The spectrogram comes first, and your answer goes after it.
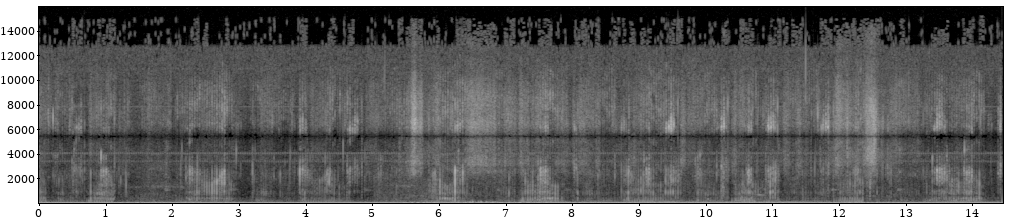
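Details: Continuous low purring from Mia, a house cat, during self-cleaning, with intermittent licking clicks and rustles and a faint voice in the background.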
